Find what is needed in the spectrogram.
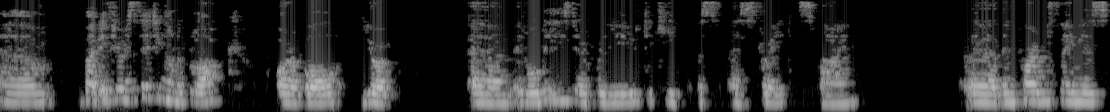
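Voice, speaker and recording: With a Swedish accent, a woman speaks at a fairly slow pace and medium pitch. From Sweden. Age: 40s. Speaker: yoga instructor. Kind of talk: guided yoga class. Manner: slow, calm; hesitant, many fillers.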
